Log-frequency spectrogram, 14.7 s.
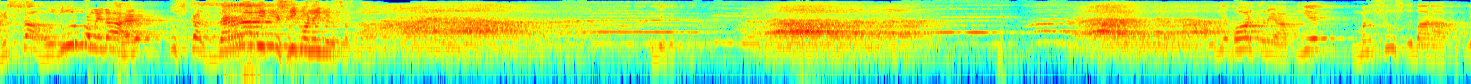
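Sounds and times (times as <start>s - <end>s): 
speech: 0.0s - 3.9s, 12.7s - 14.7s
crowd shouting a religious slogan at a gathering: 3.7s - 12.4s.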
